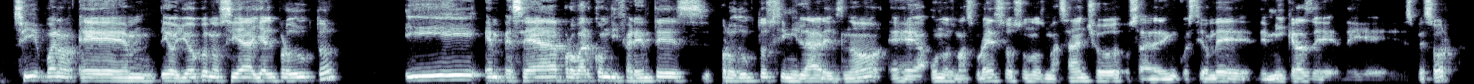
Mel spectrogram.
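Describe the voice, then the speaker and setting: Talking very slowly, a man uses a medium pitch with ordinary pitch variation. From Mexico, Guanajuato. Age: 20s. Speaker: agricultural product developer, industrial engineer. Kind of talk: interview. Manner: hesitant, many fillers.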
